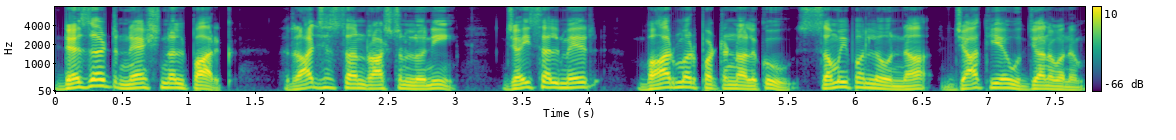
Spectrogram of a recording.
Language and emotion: Telugu, neutral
